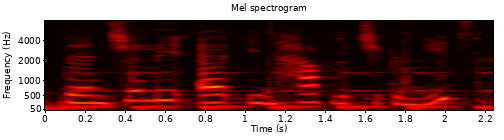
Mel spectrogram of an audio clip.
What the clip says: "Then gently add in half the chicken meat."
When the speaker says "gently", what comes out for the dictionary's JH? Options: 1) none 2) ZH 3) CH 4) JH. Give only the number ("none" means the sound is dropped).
3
